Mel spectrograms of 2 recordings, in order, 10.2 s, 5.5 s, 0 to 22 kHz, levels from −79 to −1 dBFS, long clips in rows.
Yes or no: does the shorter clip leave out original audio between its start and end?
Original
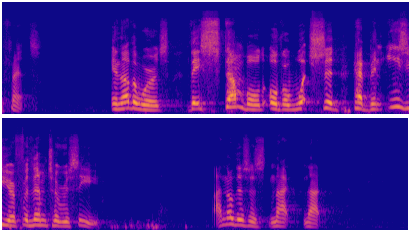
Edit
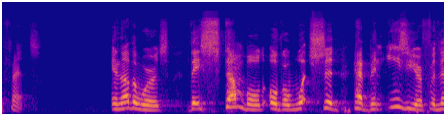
no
